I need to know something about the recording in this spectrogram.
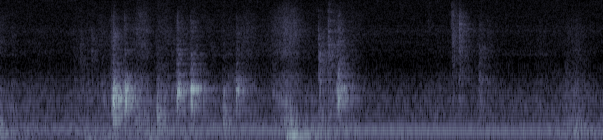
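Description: A cat pawing at a metal window latch and stay, which rattle and knock in a cluster of short clatters lasting about two and a half seconds, with one dull thump in the middle. A steady low hum runs underneath.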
